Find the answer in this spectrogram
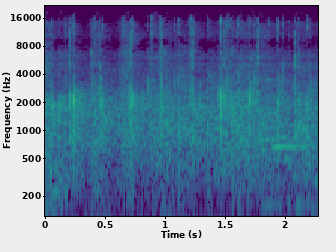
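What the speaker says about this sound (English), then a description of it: "So a big round of applause for you." Audience applause at a ribbon-cutting ceremony, a steady patter of many hands clapping at moderate volume for a couple of seconds, with faint voices mixed in.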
